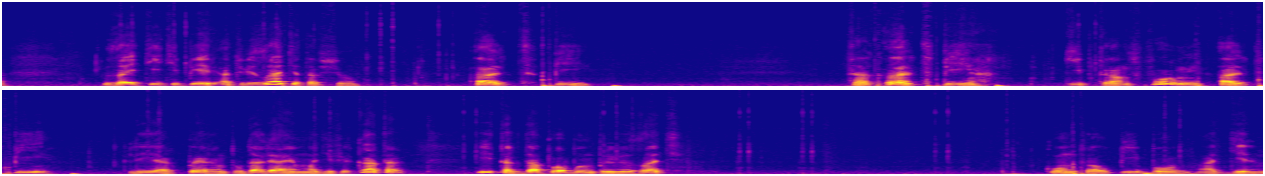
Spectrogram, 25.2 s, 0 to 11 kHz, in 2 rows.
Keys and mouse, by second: 1.4 click, 3.7 shift+click, 5.5 ctrl+p, 9.4 alt+p, 12.7 alt+p, 15.9 click, 17.4 click, 18.9 shift+click, 20.2 click, 23.4 ctrl+p.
